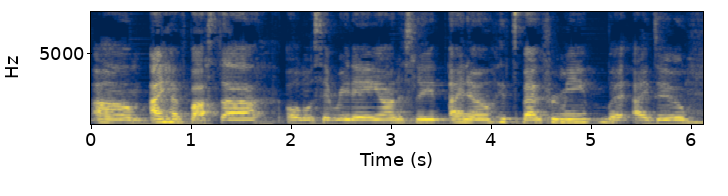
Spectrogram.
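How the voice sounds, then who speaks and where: A woman with an Italian accent speaks at a fairly slow pace with hardly any pauses, her pitch medium and her intonation fairly even. Noticeable background noise and audible room echo surround her voice. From northern Italy. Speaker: vlogger. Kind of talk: casual vlog talk. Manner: hesitant, with fillers.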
